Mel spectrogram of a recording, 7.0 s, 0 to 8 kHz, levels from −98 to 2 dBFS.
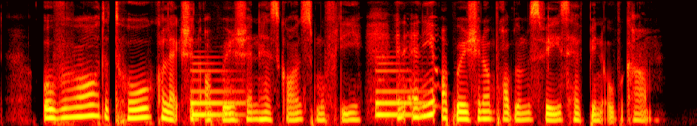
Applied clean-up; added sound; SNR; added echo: neural mask model RNNoise.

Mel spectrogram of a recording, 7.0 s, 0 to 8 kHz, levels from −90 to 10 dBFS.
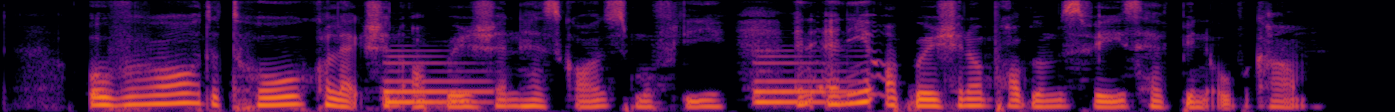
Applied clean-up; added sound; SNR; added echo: classical method Wiener filter.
